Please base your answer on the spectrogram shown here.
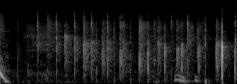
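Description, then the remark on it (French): A crowd applauds for the show Minipop with dense, rapid, crisp hand claps that stay steady throughout, with a few brief voices and one louder sharp clap near the end. “C'est vraiment des beaux applaudissements à Minipop.”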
